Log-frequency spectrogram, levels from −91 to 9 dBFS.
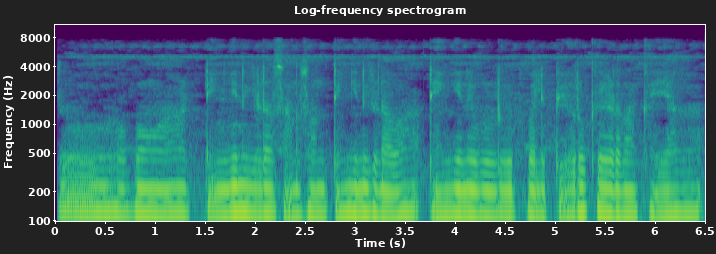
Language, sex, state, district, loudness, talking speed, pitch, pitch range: Kannada, male, Karnataka, Bijapur, -16 LUFS, 100 wpm, 105 Hz, 100-110 Hz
